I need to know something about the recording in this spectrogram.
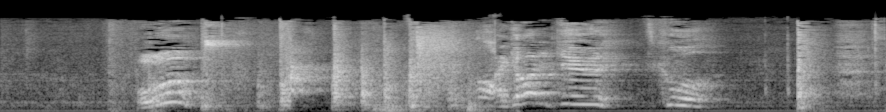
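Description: A young man shouts and laughs excitedly.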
